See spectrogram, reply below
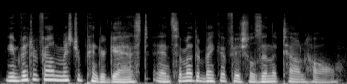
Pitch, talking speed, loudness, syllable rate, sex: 145 Hz, 240 wpm, -16 LUFS, 6.3 syllables/s, male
